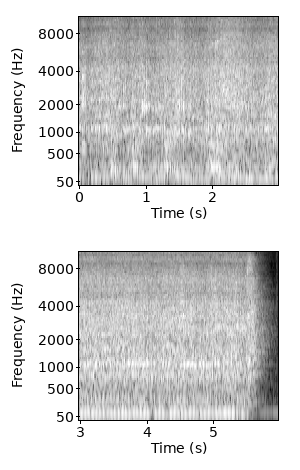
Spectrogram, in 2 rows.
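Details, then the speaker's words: 2007 Husqvarna TE250 with new 300cc Athena big bore kit, about 10 minutes run time: single cylinder idling with quick, slightly uneven popping beat, then shut off; owner thinks it's already running cleaner than before; healthy. "I think I'm already running a lot cleaner than I was before, and I've only got 10 minutes of run time on this thing."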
